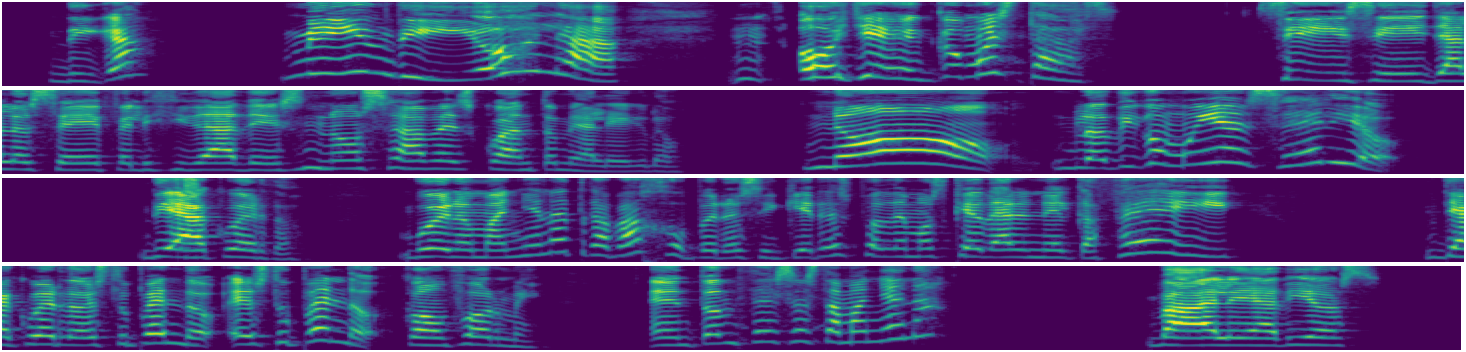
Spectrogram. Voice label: doblaje dubbing spanish voiceover; Spanisch Sprecherin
